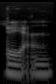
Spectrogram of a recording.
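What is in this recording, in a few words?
"lian", Mandarin Chinese, third tone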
